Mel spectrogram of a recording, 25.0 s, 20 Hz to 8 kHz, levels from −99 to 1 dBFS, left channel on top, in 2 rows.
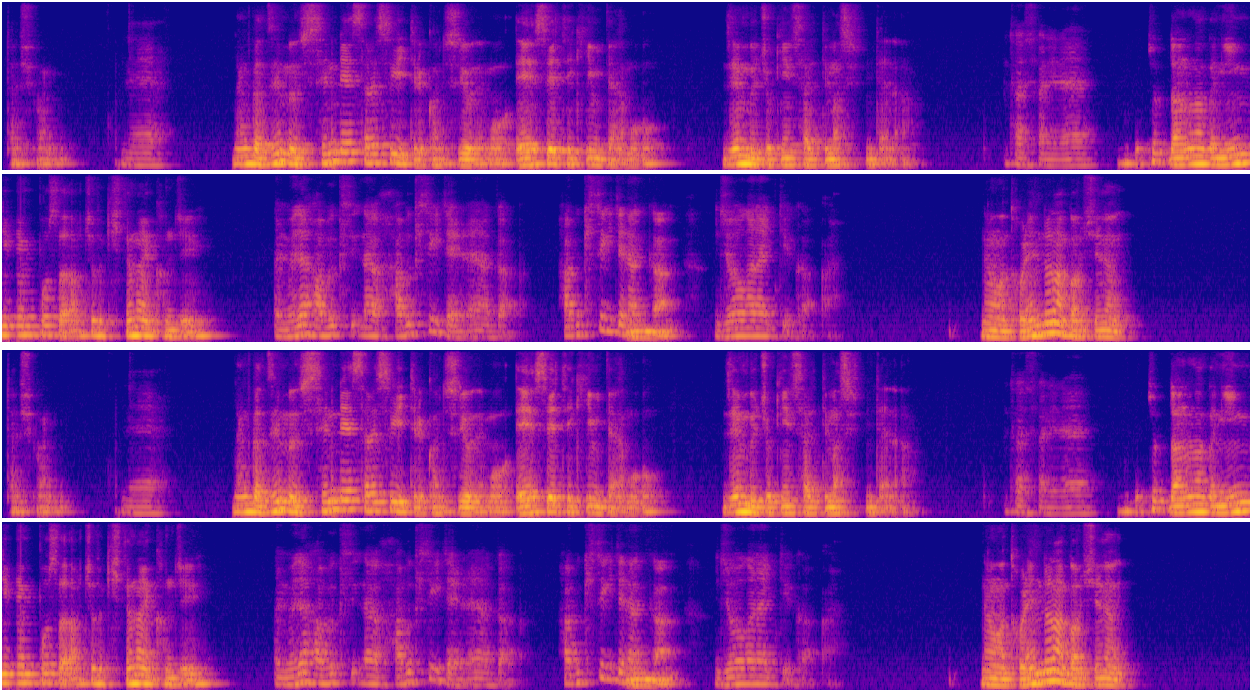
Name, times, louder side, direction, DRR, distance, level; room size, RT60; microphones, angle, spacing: voice 1, 0.1-0.6 2.3-6.6 7.2-9.1 11.2-14.6 18.7-19.2 22.3-23.7, equal, 20° right, 1.4 m, -22 dB
voice 2, 1.2-1.6 10.0-10.9 15.2-17.5 18.1-19.1 19.6-20.8, left 1 dB, 40° left, 3.6 m, -35 dB
8.4 x 5.5 x 5.0 m
head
